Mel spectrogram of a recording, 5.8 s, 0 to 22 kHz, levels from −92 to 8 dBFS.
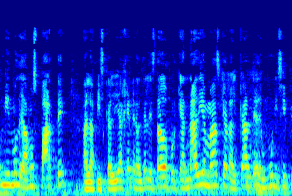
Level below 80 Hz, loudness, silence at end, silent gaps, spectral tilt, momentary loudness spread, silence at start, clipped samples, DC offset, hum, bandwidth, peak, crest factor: -50 dBFS; -29 LUFS; 0.05 s; none; -7 dB/octave; 9 LU; 0 s; under 0.1%; under 0.1%; none; 12.5 kHz; -12 dBFS; 16 dB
